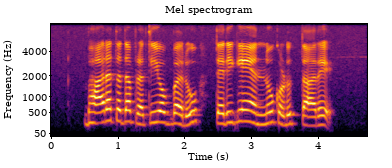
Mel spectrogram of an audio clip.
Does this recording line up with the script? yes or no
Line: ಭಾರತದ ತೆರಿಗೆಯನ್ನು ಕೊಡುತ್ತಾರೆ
no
